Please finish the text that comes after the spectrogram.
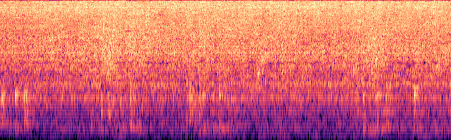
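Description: Tap water running into a sink while a makeup blender sponge is wetted, a steady soft splashing stream at moderate distance with faint irregular dabs, no one speaking.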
